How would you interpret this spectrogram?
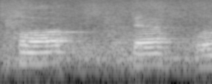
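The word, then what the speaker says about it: قدر: Qa, Da, Ra. No prolongation. Qadara.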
